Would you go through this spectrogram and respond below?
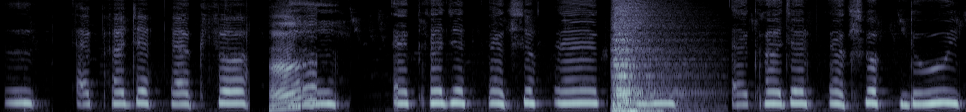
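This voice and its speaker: A man voicing a blustering, slow-witted strongman in an amateur comedy cartoon, with artificially raised pitch. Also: darkish tone, faint music behind, exaggerated voice. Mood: straining, plodding. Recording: noisy amateur recording with clicks.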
